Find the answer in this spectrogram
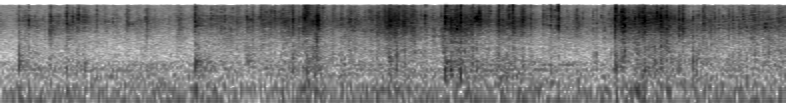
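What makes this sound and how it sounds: Long red and pink nails scratch across a medium red reversible-sequin heart pillow, stuffed and soft. The result is a steady, bright, crinkly scratching with small sharp clicks and swells as the sequins flip, over a faint low rumble.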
